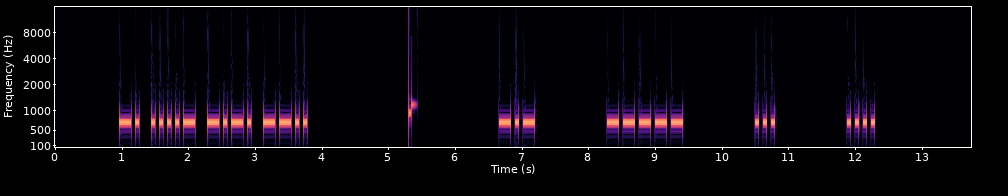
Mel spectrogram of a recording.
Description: Morse code, heard as a keyed tone, about 21 wpm, spaced as for 10 wpm, 700 Hz. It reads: N4CZ K0SH
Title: USA Call Signs - 4 Characters - 6x Character Spacing - 20wpm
